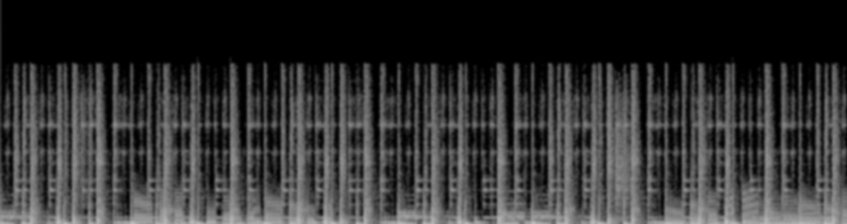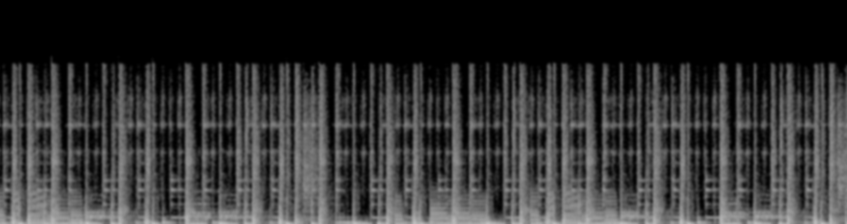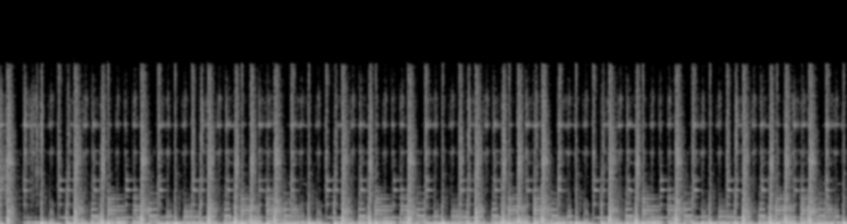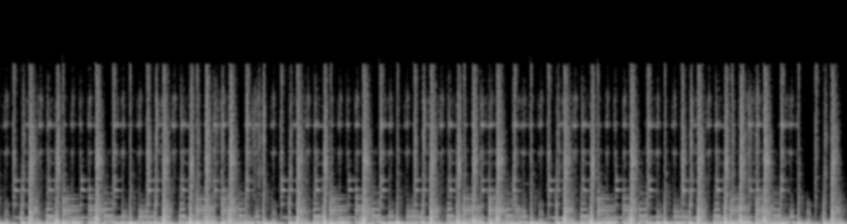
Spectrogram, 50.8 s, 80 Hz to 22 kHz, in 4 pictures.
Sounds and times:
Music: 0.0 - 50.8.

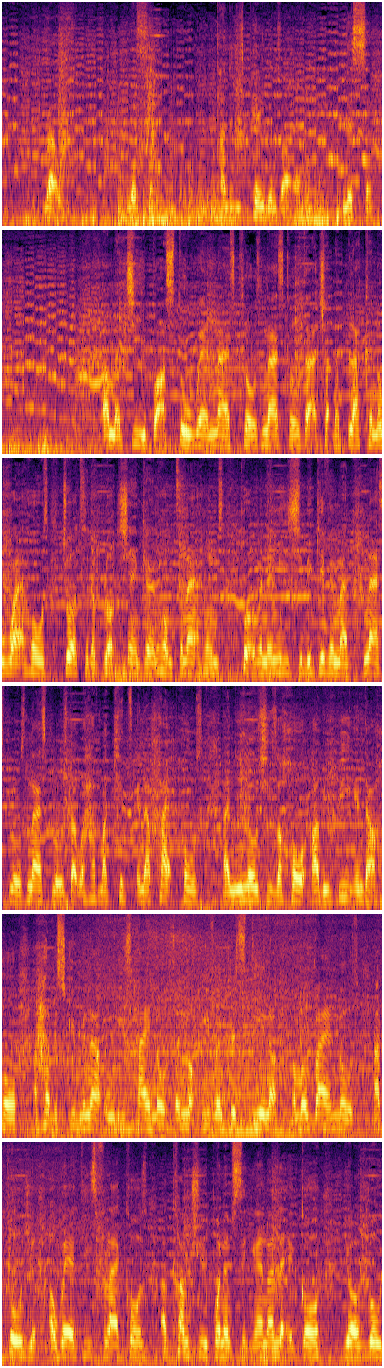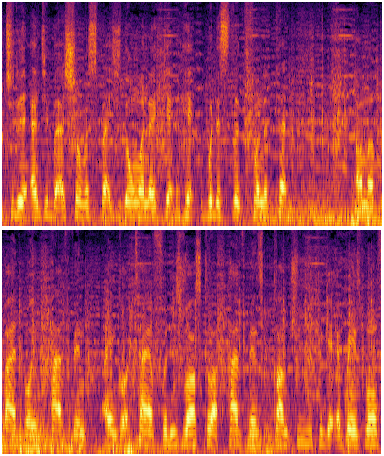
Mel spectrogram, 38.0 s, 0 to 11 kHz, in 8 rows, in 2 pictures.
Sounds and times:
Hip hop music: 0.0 - 37.9.

